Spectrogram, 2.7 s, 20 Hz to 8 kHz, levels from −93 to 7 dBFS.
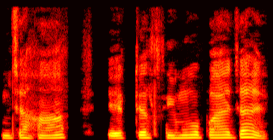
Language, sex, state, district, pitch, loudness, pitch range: Bengali, male, West Bengal, Malda, 155 Hz, -21 LUFS, 145-160 Hz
